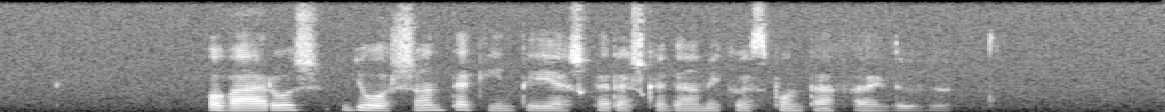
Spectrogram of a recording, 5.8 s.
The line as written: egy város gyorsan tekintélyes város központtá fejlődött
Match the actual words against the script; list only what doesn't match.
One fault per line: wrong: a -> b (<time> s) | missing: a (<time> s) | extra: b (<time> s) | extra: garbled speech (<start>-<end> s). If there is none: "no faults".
wrong: egy -> a (1.0 s)
wrong: város -> kereskedelmi (2.9 s)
